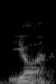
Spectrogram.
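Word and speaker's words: יה: Ka, the word Yud Hey, we pronounce it Ka, it's actually Yah.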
